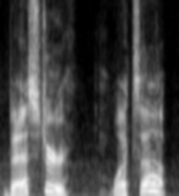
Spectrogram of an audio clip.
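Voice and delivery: high, loud happy call; cheerful high-pitched hello to a pet; excited greeting. Real, not acted. Calling out to pet.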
